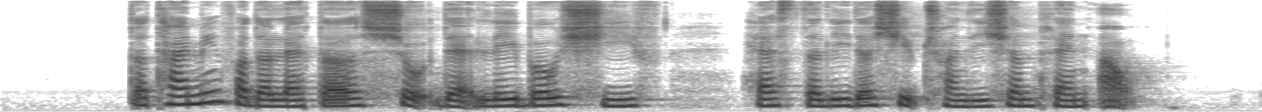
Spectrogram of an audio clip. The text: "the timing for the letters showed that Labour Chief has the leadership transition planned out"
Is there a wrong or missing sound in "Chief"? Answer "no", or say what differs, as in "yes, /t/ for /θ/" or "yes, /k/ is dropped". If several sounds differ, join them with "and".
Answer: yes, /ʃ/ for /tʃ/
